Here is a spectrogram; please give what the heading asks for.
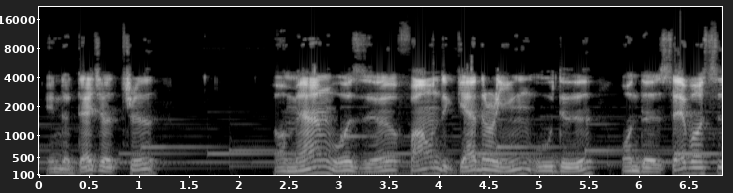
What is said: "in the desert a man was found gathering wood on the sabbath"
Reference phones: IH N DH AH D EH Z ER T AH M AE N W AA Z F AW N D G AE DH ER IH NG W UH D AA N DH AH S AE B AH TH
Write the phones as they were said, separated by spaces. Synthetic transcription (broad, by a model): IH N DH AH D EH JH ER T AH M AE N W AA Z F AW N D G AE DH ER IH NG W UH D AA N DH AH S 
